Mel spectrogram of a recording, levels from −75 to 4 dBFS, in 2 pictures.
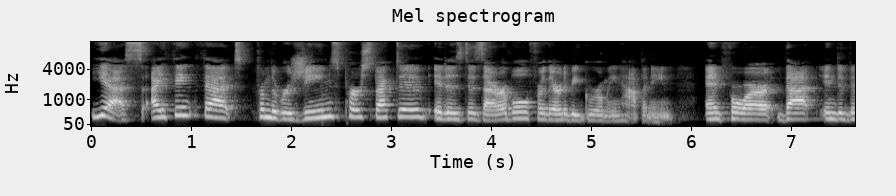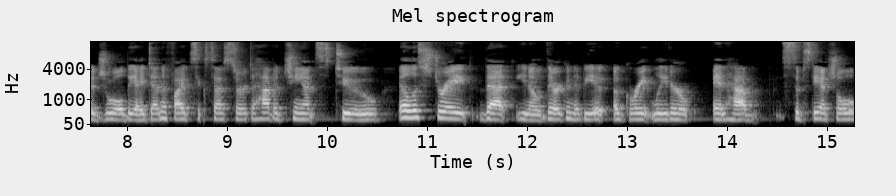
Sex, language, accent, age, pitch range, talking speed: female, English, American, 30-49, 190-245 Hz, 170 wpm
